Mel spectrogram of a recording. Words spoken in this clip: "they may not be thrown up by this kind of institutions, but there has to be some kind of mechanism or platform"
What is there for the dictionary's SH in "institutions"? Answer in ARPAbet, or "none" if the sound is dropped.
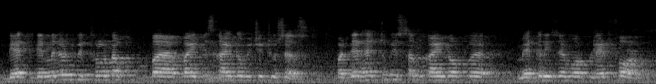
S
